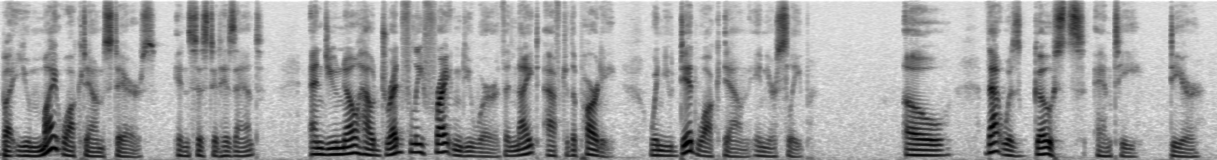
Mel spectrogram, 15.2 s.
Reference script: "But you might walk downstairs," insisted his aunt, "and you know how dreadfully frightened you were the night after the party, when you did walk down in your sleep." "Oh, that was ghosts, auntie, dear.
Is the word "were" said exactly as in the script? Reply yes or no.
yes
